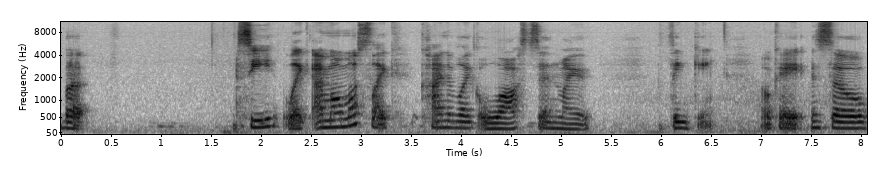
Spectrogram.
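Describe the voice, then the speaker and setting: With noticeable background noise, a woman of medium pitch speaks at a very slow pace, leaving long, frequent pauses, with ordinary pitch variation. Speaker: tarot reader. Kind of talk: tarot reading. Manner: rambling, halting; casual, conversational.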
